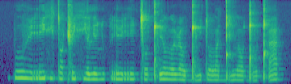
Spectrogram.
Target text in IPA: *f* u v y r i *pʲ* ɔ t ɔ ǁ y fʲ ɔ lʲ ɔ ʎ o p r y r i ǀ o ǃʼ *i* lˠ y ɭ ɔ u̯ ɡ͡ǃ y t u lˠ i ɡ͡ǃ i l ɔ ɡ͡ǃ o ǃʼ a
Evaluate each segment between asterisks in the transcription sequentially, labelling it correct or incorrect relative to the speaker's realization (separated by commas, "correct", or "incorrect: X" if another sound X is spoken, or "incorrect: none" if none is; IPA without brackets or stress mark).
incorrect: p, incorrect: fʲ, incorrect: y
